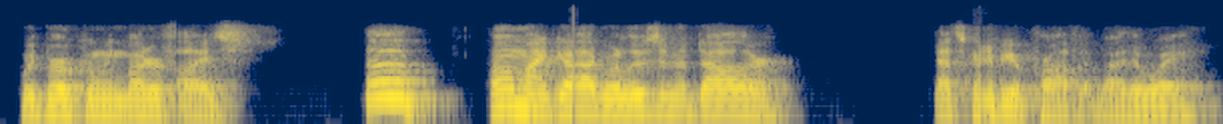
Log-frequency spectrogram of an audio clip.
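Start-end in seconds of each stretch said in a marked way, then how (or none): 1.8-4.0 hammed-up panic, high and loud; mock alarm. Trader pretending dismay over losing a dollar, mock alarm. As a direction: gasp it out in pretend horror.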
